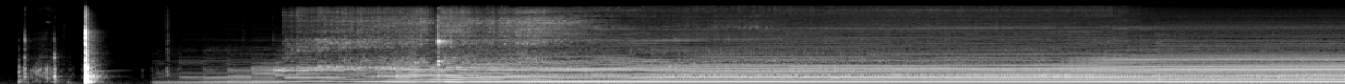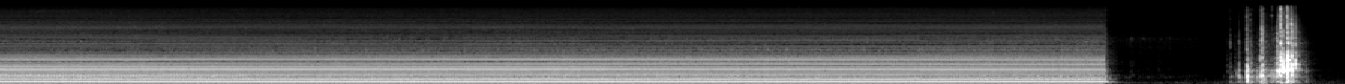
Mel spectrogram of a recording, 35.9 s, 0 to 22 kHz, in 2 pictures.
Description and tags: Nespresso coffee maker machine, Krups Essenza Mini XN1108.21 model, Recorded with a Zoom H2n.
coffeemachine, coffeemaker, coffee-maker, nespresso, coffee-machine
